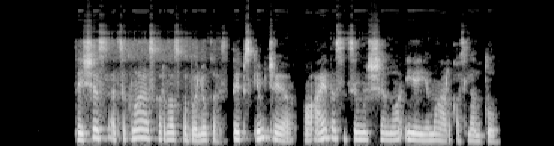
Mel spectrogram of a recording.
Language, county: Lithuanian, Vilnius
